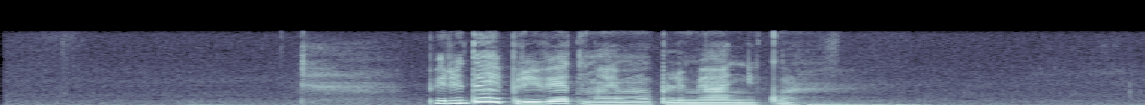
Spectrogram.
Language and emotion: Russian, sad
